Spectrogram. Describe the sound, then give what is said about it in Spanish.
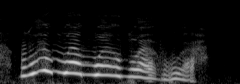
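A person imitates their dog's pleading whine when it wants food: one drawn-out, nasal tone of about two seconds that rises, then slowly sinks and wavers at the end. Fairly loud, with no other sounds. “mi perro, él cuando está molesto ladra, normal. Pero él cuando quiere pedir comida, entonces él hace...”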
